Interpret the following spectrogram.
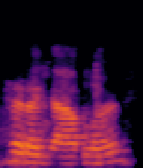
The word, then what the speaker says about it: Hedda Gabler: In her theater, It's Hedda Gabler.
